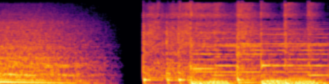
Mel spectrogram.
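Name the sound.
car engine revving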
